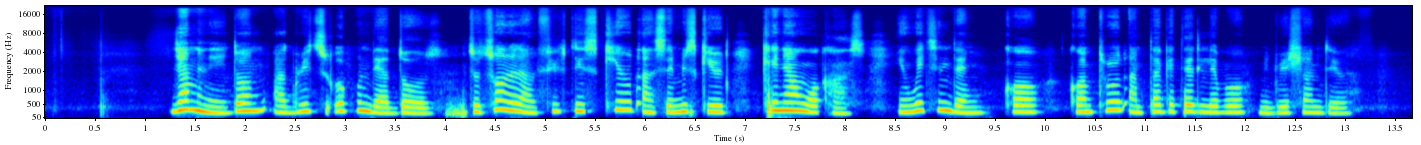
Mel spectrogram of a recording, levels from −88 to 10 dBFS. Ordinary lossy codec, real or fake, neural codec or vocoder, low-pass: none; fake; autoencoder, 48 kHz, 32 numbers a frame, DAC-VAE, trained on Japanese speech; none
